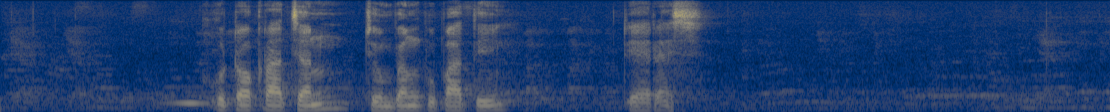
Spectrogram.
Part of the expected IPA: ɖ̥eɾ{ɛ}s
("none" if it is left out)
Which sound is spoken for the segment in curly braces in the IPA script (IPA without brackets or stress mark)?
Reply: ɛ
